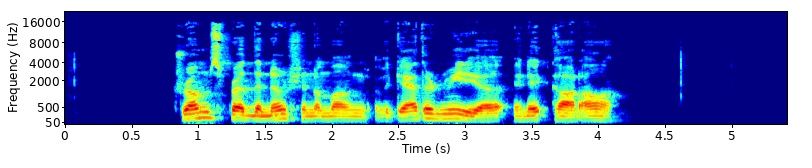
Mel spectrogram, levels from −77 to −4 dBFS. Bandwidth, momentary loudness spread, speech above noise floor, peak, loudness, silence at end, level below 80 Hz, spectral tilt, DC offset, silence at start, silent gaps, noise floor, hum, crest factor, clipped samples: 16 kHz; 6 LU; 67 dB; -2 dBFS; -18 LUFS; 1.3 s; -64 dBFS; -5 dB/octave; under 0.1%; 0.85 s; none; -84 dBFS; none; 16 dB; under 0.1%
